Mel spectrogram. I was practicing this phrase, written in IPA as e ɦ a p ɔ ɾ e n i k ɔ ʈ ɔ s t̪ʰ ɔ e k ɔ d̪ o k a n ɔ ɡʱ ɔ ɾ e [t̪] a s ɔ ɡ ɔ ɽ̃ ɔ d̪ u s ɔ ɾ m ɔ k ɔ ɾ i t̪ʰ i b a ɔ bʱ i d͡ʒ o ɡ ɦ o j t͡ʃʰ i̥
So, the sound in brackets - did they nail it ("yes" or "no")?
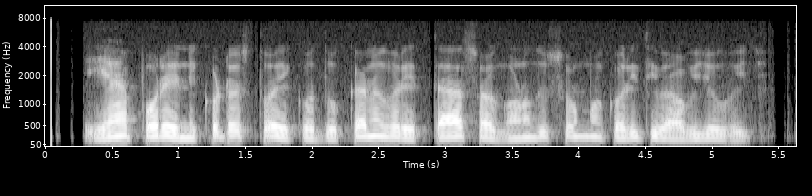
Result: yes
